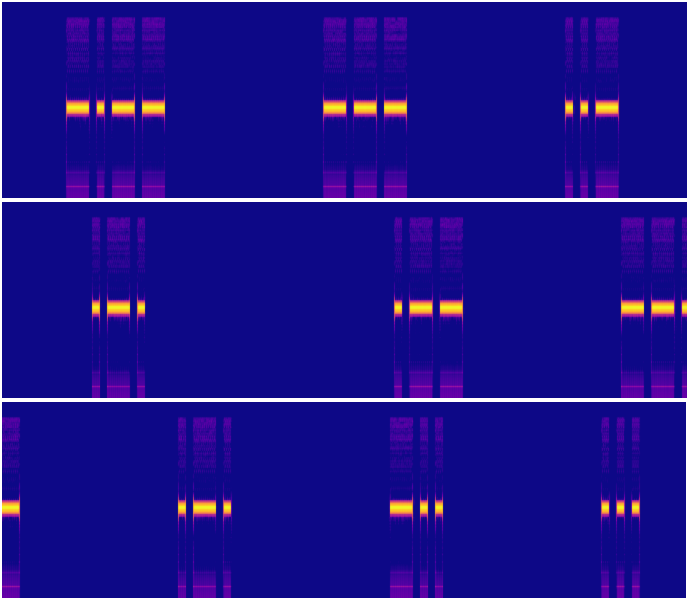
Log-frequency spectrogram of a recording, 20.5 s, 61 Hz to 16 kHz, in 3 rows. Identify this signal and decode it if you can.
Morse code, heard as a keyed tone, about 16 wpm, spaced as for 5 wpm, 800 Hz. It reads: YOUR WORDS
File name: Chuckles / Chuckles-mp3s / SoftWords @5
